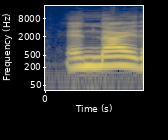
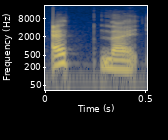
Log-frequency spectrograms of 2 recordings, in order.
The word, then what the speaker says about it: at night: at night 아니고 at night. 여기 스타카토 있어야 되죠.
